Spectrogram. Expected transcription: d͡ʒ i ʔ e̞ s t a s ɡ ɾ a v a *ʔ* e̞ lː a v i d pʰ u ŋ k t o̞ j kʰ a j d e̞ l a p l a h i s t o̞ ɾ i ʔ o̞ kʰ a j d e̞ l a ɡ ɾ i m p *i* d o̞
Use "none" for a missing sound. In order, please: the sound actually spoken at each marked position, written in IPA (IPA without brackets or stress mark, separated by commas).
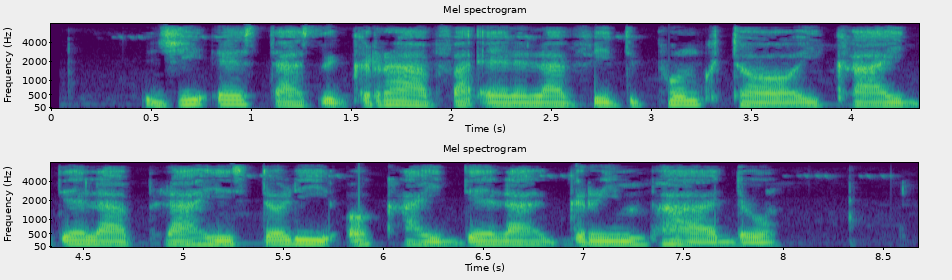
ʔ, a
